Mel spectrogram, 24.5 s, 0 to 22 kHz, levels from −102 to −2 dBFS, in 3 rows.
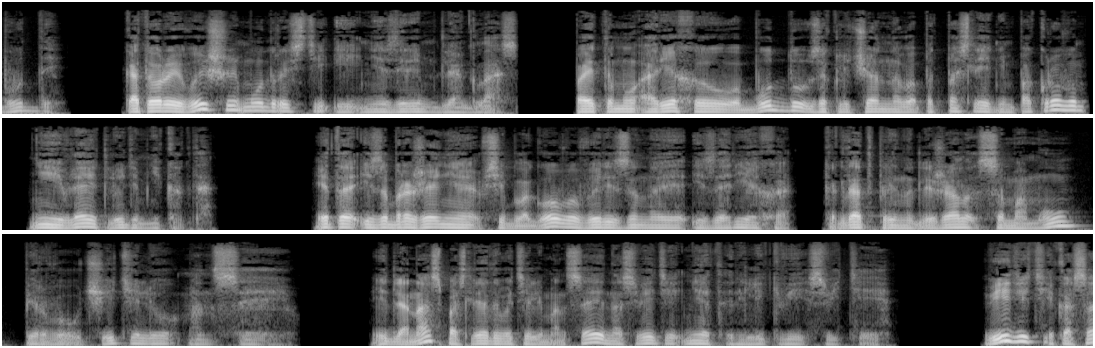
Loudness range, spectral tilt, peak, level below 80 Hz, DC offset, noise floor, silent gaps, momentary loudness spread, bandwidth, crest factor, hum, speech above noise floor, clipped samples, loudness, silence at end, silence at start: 5 LU; -6 dB/octave; -6 dBFS; -44 dBFS; under 0.1%; under -90 dBFS; 0.51-0.90 s, 3.87-4.29 s, 8.15-8.37 s, 9.80-10.50 s, 14.14-14.33 s, 18.60-19.11 s, 23.09-23.70 s; 14 LU; 16 kHz; 20 dB; none; over 65 dB; under 0.1%; -25 LUFS; 0 s; 0 s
